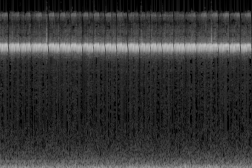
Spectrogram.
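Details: Cricket living in a rice field, giving a high, nearly unbroken ringing trill with faint regular flickers and a few brief dips, a soft low rumble underneath.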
